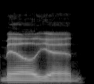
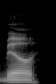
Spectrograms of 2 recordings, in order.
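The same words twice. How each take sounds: First: The second syllable is slow and full. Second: The second syllable is fast, low and weak. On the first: The speaker calls it wrong. "So it's not million" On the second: The speaker calls it right. "It's going to be so fast. It's going to be at a low pitch"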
